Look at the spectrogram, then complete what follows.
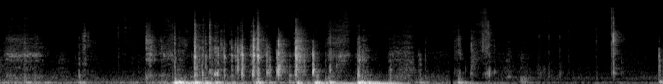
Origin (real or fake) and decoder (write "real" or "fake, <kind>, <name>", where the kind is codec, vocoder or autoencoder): real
